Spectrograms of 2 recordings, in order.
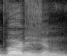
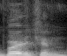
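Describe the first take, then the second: Both takes have the same delivery.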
